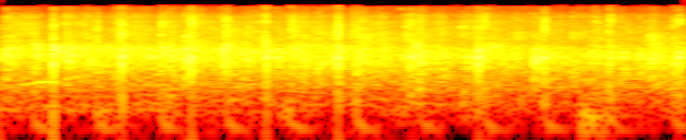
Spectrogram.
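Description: A crowd applauds steadily, a dense wash of many hands clapping at once with scattered sharper claps standing out, fairly loud and sustained for the whole few seconds with no one speaking.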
